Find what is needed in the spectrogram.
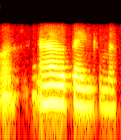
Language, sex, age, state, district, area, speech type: Tamil, female, 18-30, Tamil Nadu, Madurai, urban, conversation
